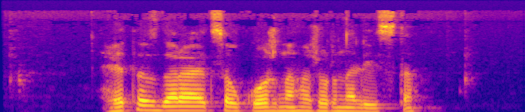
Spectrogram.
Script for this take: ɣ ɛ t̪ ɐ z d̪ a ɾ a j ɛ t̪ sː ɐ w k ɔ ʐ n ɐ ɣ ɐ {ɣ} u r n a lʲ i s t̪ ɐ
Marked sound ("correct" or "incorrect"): incorrect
